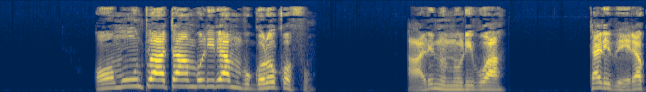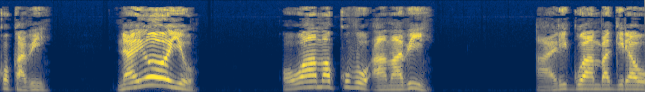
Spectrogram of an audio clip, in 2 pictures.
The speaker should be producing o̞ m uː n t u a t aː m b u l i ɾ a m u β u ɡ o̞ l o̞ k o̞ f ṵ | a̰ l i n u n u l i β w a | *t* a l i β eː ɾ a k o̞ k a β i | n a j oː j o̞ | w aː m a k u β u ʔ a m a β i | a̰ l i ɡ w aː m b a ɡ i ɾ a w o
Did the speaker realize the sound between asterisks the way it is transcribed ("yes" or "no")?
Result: yes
